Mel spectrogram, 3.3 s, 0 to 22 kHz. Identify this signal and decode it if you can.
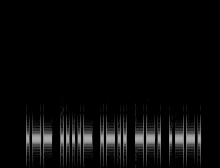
Morse code, heard as a keyed tone, about 36 wpm, 700 Hz. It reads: W4LGP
